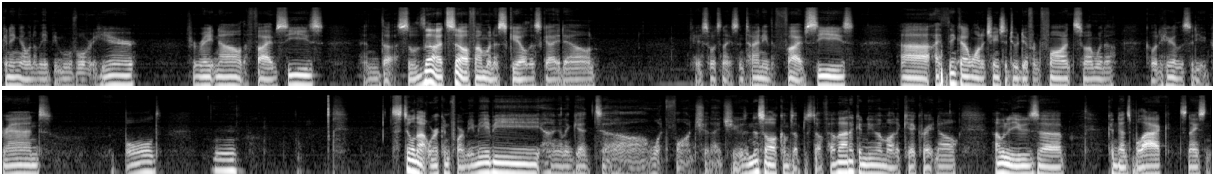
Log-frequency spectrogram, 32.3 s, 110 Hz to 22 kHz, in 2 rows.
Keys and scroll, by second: 6.6 alt+shift+super+,, 11.6 super+a, 14.2 super+t.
